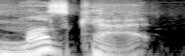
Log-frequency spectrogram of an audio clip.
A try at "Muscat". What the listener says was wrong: Muscat. Yeah, it's not Muzz. It's not a Z.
